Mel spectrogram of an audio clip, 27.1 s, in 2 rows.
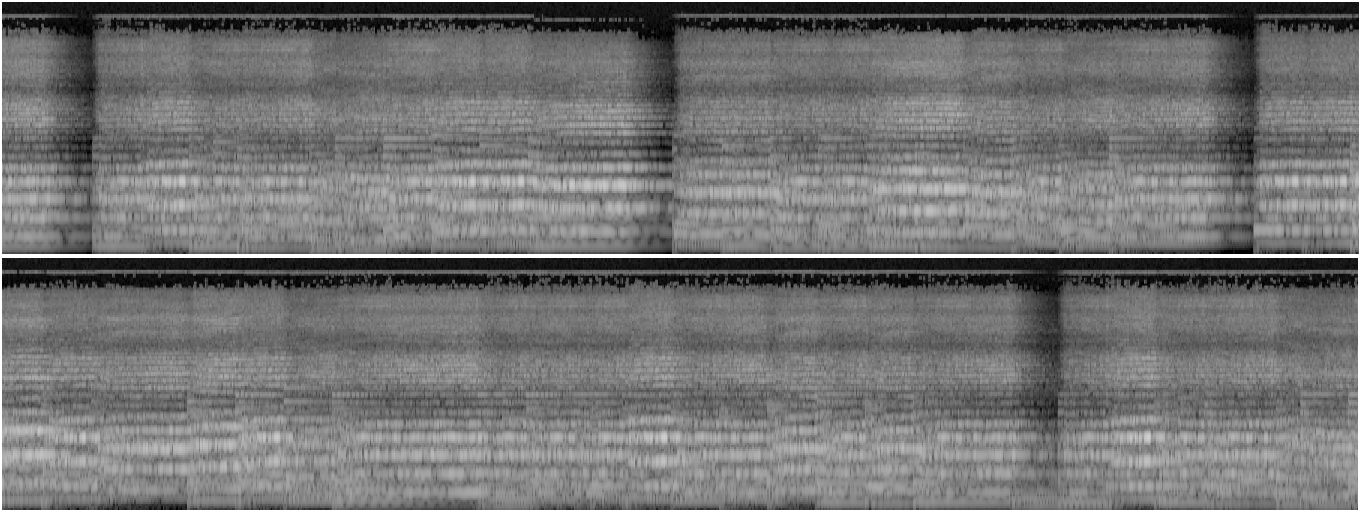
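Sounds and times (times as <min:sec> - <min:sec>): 
alto voice singing a carol: 0:00.0 - 0:27.1.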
